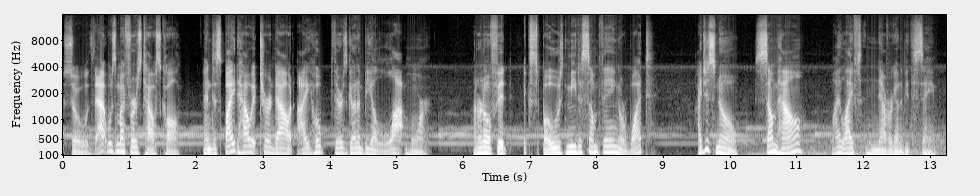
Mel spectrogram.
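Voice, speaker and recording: An actor playing an earnest, troubled paranormal investigator who narrates a scripted podcast in a low-key, conversational way. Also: male voice, sing-song, moderate pace, faint music behind, close to an everyday voice. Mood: reflective, resolute. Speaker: host and narrator.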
